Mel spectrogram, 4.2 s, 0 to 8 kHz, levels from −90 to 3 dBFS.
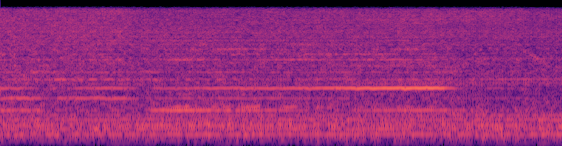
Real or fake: fake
